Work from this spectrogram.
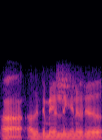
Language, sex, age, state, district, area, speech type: Malayalam, male, 18-30, Kerala, Kollam, rural, conversation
